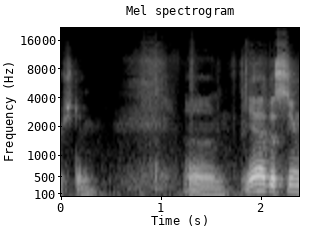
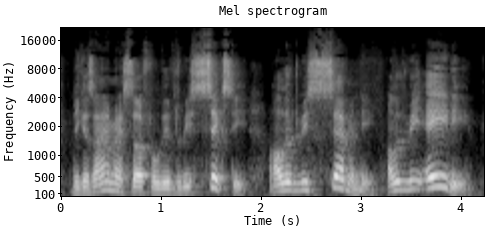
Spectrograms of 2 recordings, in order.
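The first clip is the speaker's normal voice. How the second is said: building defiance; 6 semitones higher than usual. Acted. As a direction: boast harder on every age until it peaks. Narrator's defiant boast escalating.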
